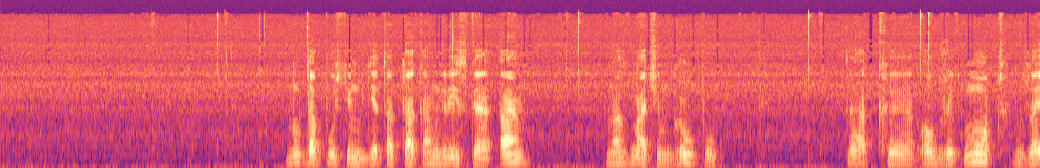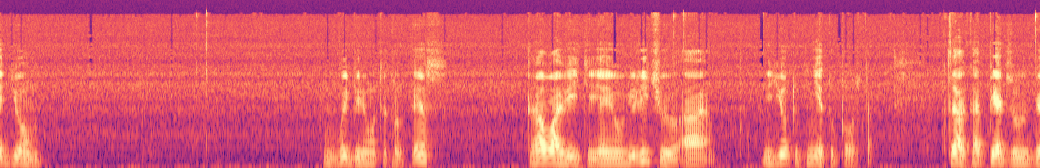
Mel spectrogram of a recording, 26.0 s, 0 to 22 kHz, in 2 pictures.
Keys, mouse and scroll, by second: 2.7 click, 3.3 middle click, 5.7 a, 7.1 click, 10.2-11.8 drag, 15.5 click, 17.9 s, 24.9-26.0 drag.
